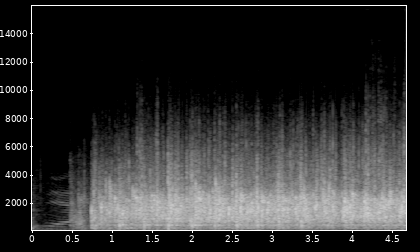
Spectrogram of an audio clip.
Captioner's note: applauding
